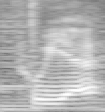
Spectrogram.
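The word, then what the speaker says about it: Pouya: Pronouncing it is very easy, it's just Puya. I tell people it rhymes with Buya.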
